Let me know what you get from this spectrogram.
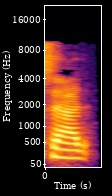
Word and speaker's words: said: You said she clocked out at 9. 我们先来看这个发音部分，and 这个 d 不发音，所以就听成了 and 那个 d 没有。 You said 这个 said 它的发音叫 said，中间是一个短元音 i 的发音。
